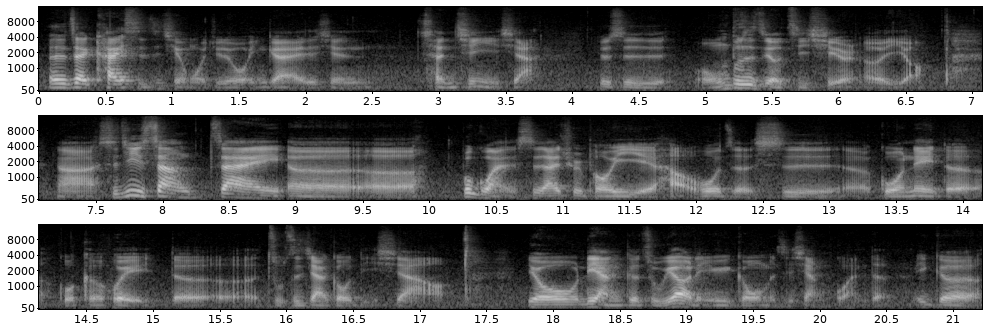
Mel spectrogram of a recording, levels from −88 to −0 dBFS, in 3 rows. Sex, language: male, Chinese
